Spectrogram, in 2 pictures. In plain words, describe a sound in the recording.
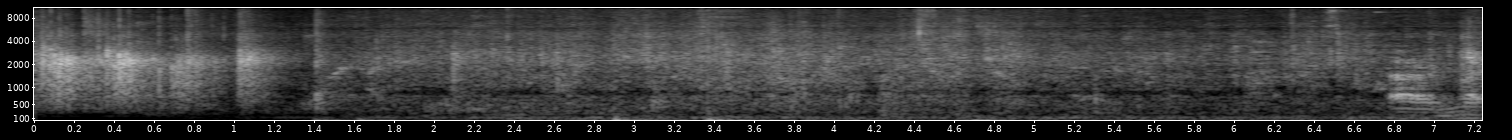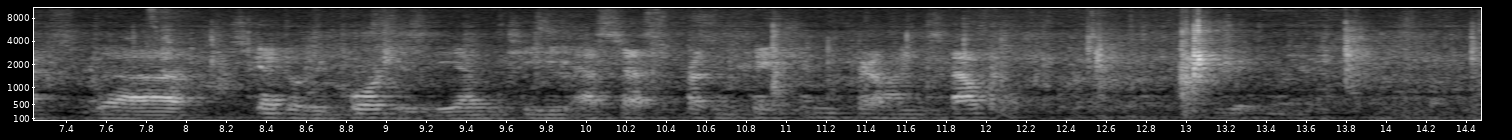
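People murmur quietly in a crowded room.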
